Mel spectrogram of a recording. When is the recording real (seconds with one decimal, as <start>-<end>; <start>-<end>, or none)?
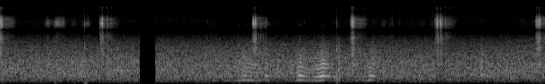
2.2-3.3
